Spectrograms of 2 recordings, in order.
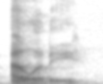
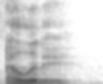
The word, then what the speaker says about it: Elodie: I want to say Elodie. – Yeah. – But it's Elodie. – It's like Melody, but Elodie. – Oh, it's Elodie. Yeah, I've been saying it wrong this whole time.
